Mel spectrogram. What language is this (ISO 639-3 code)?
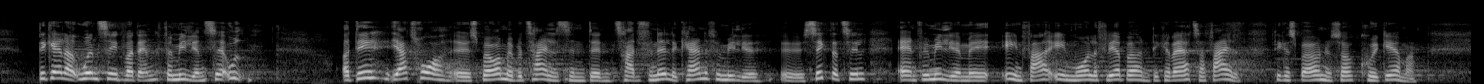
dan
